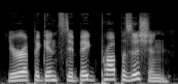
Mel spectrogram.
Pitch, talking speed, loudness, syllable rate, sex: 185 Hz, 200 wpm, -16 LUFS, 6.7 syllables/s, female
